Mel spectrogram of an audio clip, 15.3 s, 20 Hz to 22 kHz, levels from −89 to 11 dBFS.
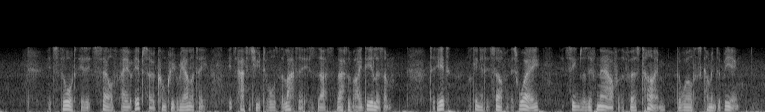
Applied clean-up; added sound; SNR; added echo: neural separator model SepFormer WHAM!.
